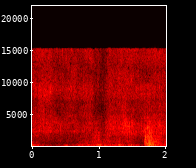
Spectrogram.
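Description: Food sizzling in a pan over a wood fire: a steady high frying hiss, with a click about a second in and a louder burst of sizzle shortly before the end.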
